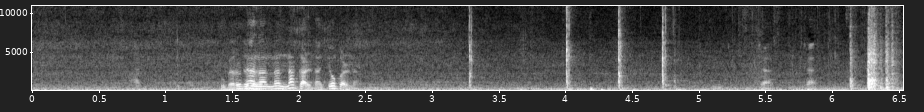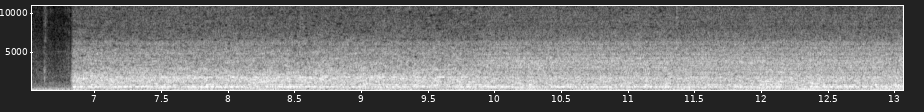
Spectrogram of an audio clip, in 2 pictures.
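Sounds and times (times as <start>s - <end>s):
machine hissing and humming: 6.8s - 13.0s.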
